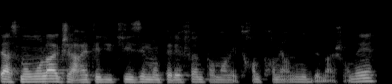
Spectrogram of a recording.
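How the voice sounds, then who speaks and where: A man's dark, mellow tone at medium pitch, a very fast pace, and a quiet background. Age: 30s. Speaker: personal trainer. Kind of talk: interview. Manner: halting, many repetitions.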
